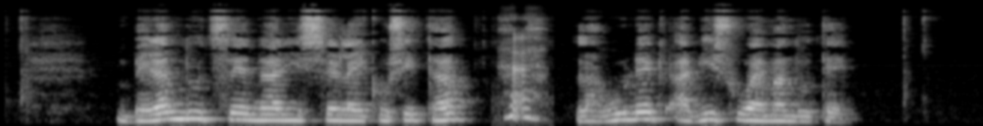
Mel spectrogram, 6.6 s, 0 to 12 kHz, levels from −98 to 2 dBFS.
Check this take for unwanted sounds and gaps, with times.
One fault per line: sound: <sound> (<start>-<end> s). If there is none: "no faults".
sound: laugh (3.3-3.7 s)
